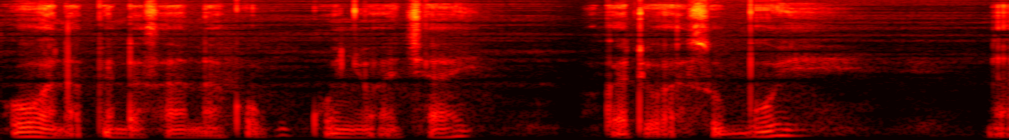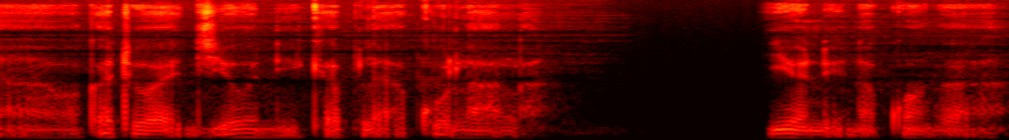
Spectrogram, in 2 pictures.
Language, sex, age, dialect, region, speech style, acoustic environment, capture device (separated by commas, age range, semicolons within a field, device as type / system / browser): Swahili, male, 18-24, Kenya - Nairobi Sheng-influenced, Kenya, relaxed, nature, desktop / Linux / Chrome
